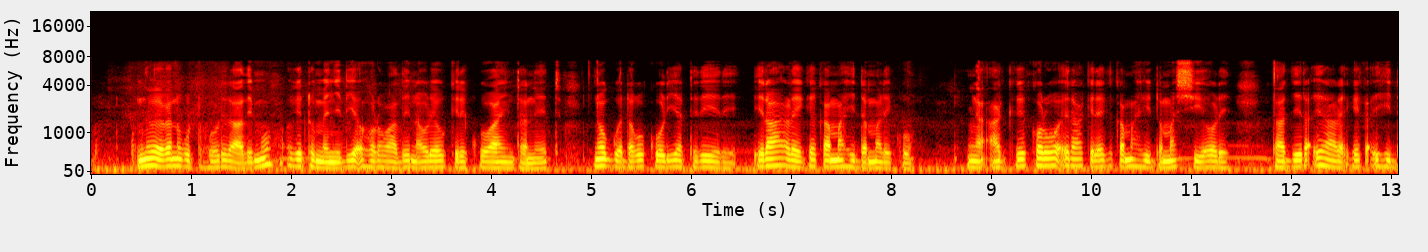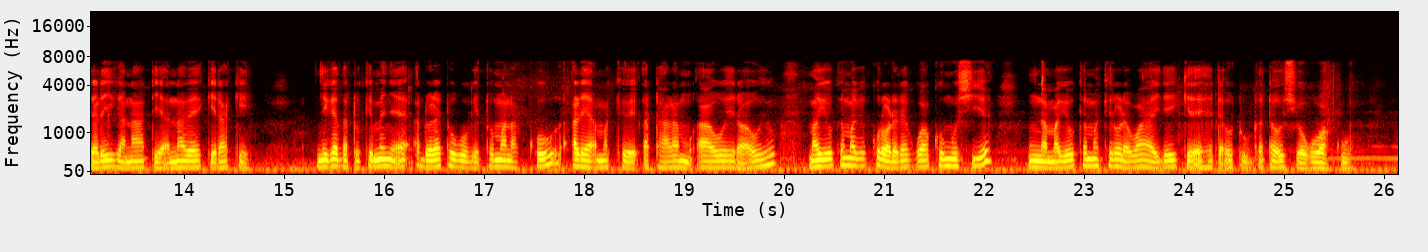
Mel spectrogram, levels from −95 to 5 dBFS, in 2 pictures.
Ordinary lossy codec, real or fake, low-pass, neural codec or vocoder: none; real; 7.2 kHz; none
